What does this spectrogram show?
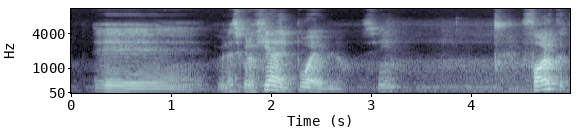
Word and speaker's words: Volk: Folk es Volk, se escribe con B corta, fonéticamente se suena como F, es el inicio de la palabra, como sabrán, Volkswagen en realidad, que Wagen es auto y Folk es pueblo.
